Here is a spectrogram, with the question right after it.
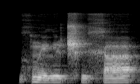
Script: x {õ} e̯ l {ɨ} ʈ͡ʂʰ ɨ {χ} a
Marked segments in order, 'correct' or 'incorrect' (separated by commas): incorrect, incorrect, incorrect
